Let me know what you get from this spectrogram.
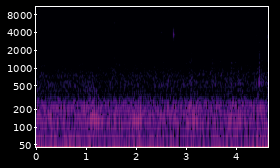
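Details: Karen, a female Somali cat born 19 November 2021, purring contentedly while being petted and fluffed at home on her 419th day; a steady low rumble with a faint pulsing throb, continuous throughout, with a few soft rustles above.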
